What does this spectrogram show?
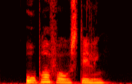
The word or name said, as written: operaforestilling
